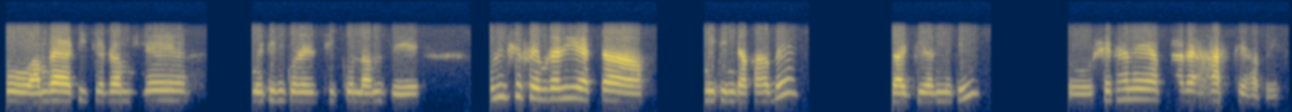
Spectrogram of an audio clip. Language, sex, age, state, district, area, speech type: Bengali, female, 30-45, West Bengal, Jalpaiguri, rural, conversation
